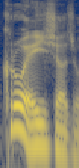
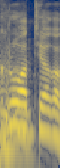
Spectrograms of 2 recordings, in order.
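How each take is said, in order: First: The name has an 'sh' sound before the end. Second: The name has a 't' sound before the end.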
